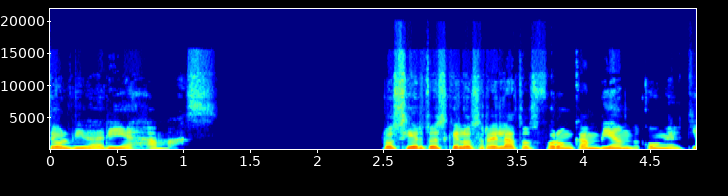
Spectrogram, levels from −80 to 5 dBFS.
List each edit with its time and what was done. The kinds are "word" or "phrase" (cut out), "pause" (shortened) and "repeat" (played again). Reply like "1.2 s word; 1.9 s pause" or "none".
none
